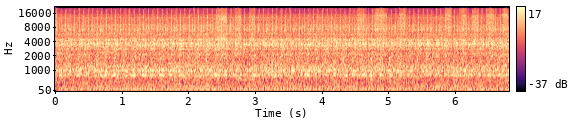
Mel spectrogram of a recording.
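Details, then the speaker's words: BMW E30 misfiring at idle: rough, uneven, loping idle that did not change when brake cleaner was sprayed around the intake to check for a vacuum leak; the fault turned out to be a clogged fuel rail. "well as you can tell sprayed some brake cleaner around idle quality didn't change at all whatsoever it is misfiring"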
